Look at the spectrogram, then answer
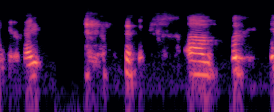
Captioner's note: laughs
